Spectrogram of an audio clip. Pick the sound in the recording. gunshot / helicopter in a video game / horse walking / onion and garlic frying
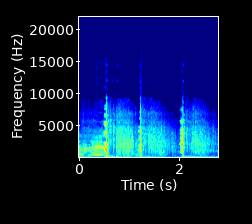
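gunshot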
